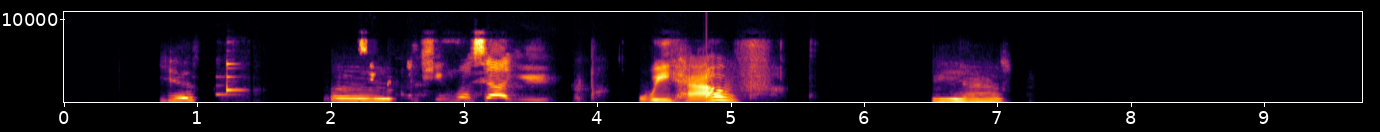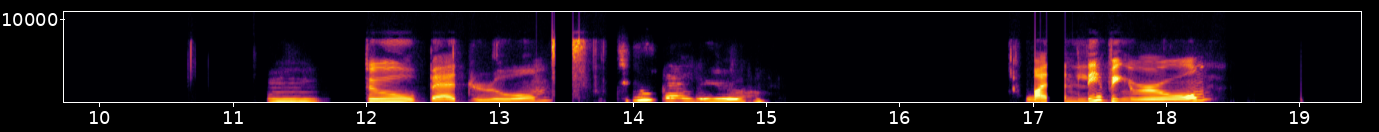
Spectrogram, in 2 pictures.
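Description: A young woman speaks clearly over an online call.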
